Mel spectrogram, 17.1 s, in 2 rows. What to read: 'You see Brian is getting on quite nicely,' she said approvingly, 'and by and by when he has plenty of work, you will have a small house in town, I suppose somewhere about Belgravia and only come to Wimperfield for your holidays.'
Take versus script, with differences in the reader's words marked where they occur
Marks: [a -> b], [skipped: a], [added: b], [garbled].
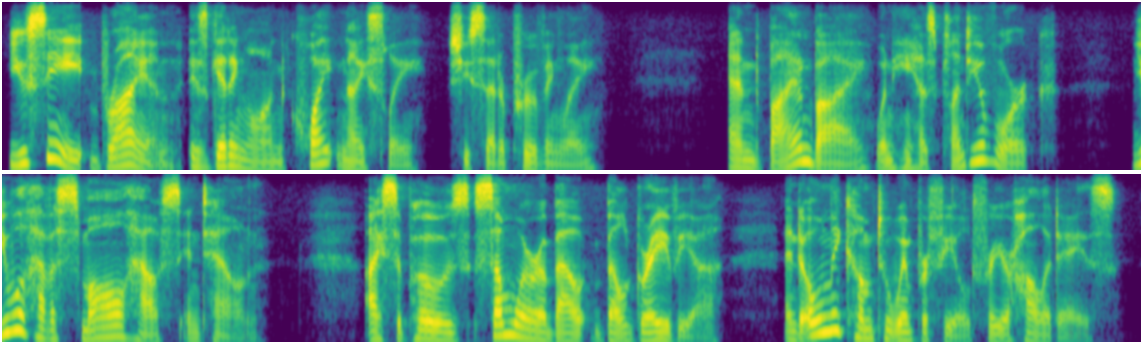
'You see Brian is getting on quite nicely,' she said approvingly, 'and by and by when he has plenty of work, you will have a small house in town, I suppose somewhere about Belgravia and only come to Wimperfield for your holidays.'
